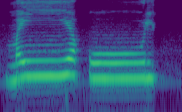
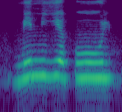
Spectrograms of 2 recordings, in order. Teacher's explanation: اس کو ملانا ہے، اس میں داخل کرنا ہے، اس ورڈ میں نون ساکنہ کو یا میں داخل کرنا ہے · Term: ادغام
